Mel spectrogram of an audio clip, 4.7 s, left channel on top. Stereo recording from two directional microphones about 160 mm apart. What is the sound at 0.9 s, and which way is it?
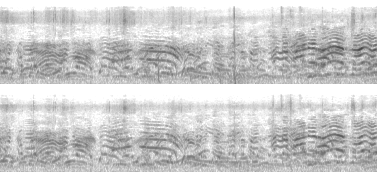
Run, 45° left (ahead or behind).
